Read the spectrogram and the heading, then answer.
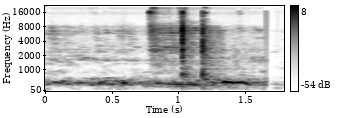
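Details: Pigeons at a farm near Savar, Dhaka, Bangladesh: a low, steady cooing hum throughout, broken by a couple of sharp clicks or knocks and ending abruptly.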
